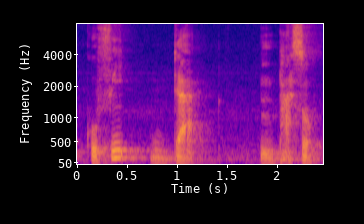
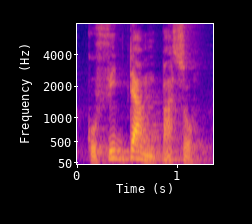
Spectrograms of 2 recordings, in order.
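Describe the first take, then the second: First: DA dropped low after "Kofi"; stative low tone. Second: DA said on a high tone in "Kofi da mpa so"; habitual high tone. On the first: Teacher models the stative for learners, DA low-toned. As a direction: let DA sit low and separate. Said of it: "on the stative verb was low". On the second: Teacher models the habitual for learners, DA high-toned. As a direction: lift DA high, then drop for "mpa so". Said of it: "on the habitual verb was high". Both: Shown as a demonstration.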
